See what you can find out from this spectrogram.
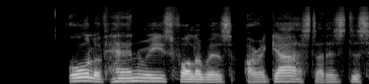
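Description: At 1.22 to 1.28 s, a short stall from a late packet occurs. A packet missed its playout time, the jitter buffer emptied, and the receiver held the last sound for 42 ms until it arrived. The speech resumes where it stopped with nothing lost, but everything after plays 42 ms later, with a brief smeared sustain.

From 2.51 s to the end, quiet passages turn grainy and gritty, with distortion that follows the speech and a noise floor roughly 45 dB below it. This is likely low bit depth without dither, which fits truncation to about 10 bits, so the rounding error tracks the signal instead of masking it.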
